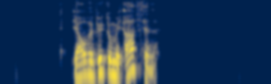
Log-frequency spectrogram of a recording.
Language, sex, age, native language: Icelandic, male, 30-39, Icelandic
